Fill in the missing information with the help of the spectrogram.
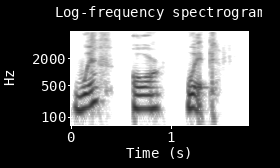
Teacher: You might often hear with, pronounced as an F sound, or as a T, as in toe. So with may be with or wit. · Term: voiceless TH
